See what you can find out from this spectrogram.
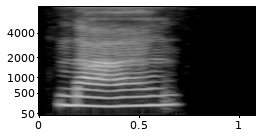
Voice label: "南", Chinese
